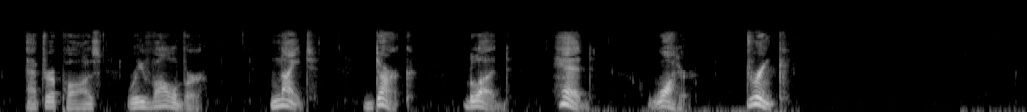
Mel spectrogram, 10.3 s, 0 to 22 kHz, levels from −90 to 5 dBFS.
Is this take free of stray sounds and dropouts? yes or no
yes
